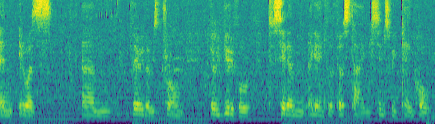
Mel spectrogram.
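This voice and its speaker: In a strong French accent, a man with a fairly low pitch speaks at a fairly slow pace with long, frequent pauses and monotone, flat intonation, over noticeable background noise. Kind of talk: casual personal video message. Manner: hesitant, many fillers.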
